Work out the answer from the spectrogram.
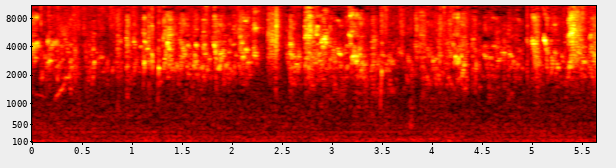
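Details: A crowd of budgerigars chattering together in a loud chorus, continuous overlapping chirps, warbles and short squawks with no pauses, steady low hum underneath.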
